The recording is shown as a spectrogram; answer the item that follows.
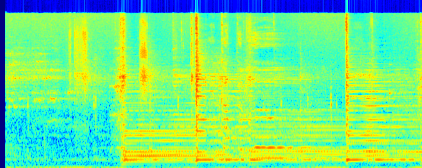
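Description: Acoustic guitar playing the song's opening: a soft start, then strummed chords from about two seconds in, three hard strums each left ringing.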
